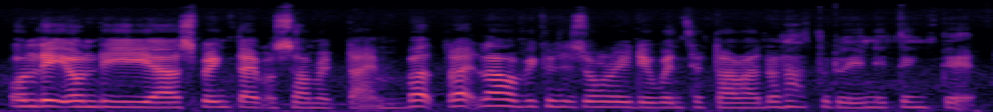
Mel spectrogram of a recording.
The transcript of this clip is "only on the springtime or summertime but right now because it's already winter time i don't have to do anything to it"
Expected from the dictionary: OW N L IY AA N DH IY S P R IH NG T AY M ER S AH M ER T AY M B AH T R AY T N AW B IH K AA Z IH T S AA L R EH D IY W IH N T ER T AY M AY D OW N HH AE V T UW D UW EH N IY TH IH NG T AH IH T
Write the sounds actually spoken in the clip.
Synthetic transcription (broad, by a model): OW N L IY AA N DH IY S P R IH NG T AY M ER S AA M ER T AY M B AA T R AY T N AW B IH K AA S IH T S AA L R EH D IY W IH N T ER T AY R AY D OW N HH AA F T UW D UW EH N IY T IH NG T AH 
